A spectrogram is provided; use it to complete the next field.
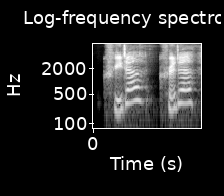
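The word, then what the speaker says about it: Krita: By the NASA supercomputer specifically for um animating in Critter. Is do you guys pronounce it critt or kitta? Creta.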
